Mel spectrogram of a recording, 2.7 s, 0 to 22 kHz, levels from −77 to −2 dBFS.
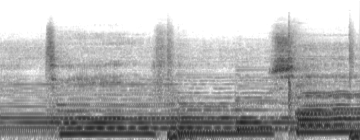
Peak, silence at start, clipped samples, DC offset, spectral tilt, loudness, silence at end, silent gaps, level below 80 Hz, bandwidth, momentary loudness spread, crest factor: -4 dBFS; 0 s; under 0.1%; under 0.1%; -5.5 dB/octave; -17 LUFS; 0 s; none; -34 dBFS; 12.5 kHz; 4 LU; 14 dB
